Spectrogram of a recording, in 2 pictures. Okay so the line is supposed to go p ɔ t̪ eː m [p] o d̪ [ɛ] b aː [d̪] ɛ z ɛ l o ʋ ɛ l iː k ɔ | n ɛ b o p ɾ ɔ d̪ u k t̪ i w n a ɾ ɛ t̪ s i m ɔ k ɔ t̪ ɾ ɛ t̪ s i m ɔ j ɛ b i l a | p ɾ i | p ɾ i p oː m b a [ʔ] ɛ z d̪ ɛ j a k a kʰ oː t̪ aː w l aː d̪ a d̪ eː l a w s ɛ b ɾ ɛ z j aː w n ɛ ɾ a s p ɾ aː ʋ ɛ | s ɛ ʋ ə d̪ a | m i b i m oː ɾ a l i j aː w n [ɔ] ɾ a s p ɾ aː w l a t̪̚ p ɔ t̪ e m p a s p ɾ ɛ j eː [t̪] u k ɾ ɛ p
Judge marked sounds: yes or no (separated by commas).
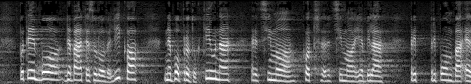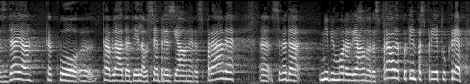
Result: no, yes, no, yes, yes, yes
